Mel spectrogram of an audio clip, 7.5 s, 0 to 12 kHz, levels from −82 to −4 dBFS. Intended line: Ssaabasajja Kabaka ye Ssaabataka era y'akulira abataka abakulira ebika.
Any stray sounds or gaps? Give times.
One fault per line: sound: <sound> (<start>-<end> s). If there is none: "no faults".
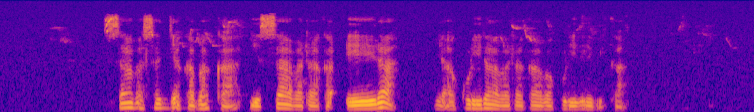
no faults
